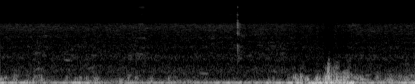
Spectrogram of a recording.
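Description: Wind buffeting the microphone: a low, uneven rumble that swells louder about three seconds in.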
